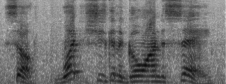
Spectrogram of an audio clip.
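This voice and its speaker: A man rants in a heated, sarcastic way as he reacts to a clip. His voice sits high and swings up and down a lot, with a bright, tense edge. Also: sing-song, normal speed, distant mic, slight background noise, rough recording. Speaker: video commentator.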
